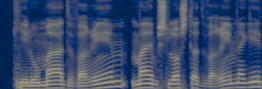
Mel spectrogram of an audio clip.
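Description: A man talks at a fairly quick pace with lively intonation. He has a normal speaking voice at medium pitch. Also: very clean recording, silent background. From central Israel. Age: 20s. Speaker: podcast co-host. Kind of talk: casual chat. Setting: at co-host's home.

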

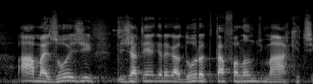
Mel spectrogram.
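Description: There is vocal fry in this man's bright, sharp voice as he speaks at a fairly quick pace. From Niterói, Rio de Janeiro, Brazil. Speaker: gospel music industry executive and mentor. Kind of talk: podcast interview.

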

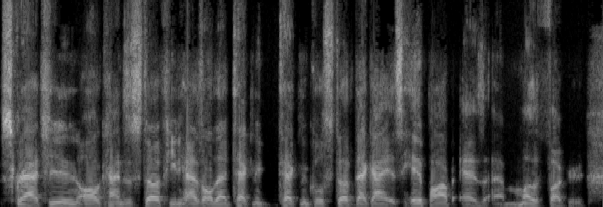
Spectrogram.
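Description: A plain, everyday voice at a moderate pace against a quiet background. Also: man. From US West Coast, Orange County, Southern California. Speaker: DJ and hip hop producer. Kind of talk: casual chat.

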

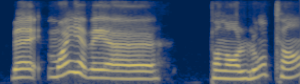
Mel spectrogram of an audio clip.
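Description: A dry, close recording with no echo of a woman at a fairly high pitch, her intonation fairly even. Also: quiet background. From France. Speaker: immigrant guest. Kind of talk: casual chat.

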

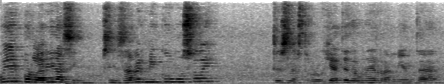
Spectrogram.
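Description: A woman speaks with audible room echo. Noticeable background noise is present too. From Spain. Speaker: astrology teacher and alternative therapist. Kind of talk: panel discussion on astrology.

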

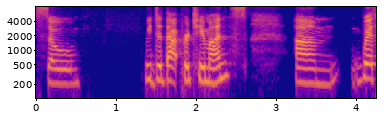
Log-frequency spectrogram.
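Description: The speaker has a Canadian accent and a monotone, flat intonation. The sound is dry and close with no echo. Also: woman. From Canada, New Westminster and Surrey, BC. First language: Punjabi. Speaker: music PR specialist. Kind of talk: interview.

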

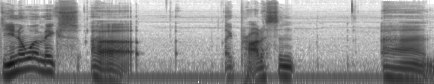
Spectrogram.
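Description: A man's medium-pitched voice with lively intonation and vocal fry. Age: 20s. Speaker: college student hosting a campus talk show. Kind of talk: casual chat. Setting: campus studio broadcast.

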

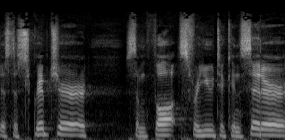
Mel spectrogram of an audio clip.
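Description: In a very clean recording with a silent background, a man with a fairly high pitch talks at a fairly slow pace in a normal speaking voice. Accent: American. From United States. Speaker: pastor. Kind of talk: sermon.

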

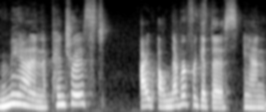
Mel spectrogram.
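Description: A woman's medium-pitched, unremarkable speaking voice with ordinary pitch variation. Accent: American. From Michigan, US Midwest. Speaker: online business coach and homeschooling mother. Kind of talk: casual interview chat. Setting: remote podcast recording.

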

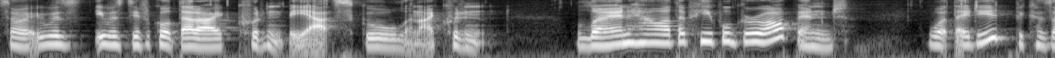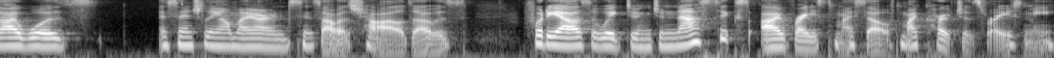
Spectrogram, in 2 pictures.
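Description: A woman with an ordinary speaking voice talks at a fairly quick pace, her medium pitch varying in an ordinary way on a very clean recording with a silent background. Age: 20s. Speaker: meditation teacher, former ski aerialist. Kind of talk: casual conversation interview.

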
